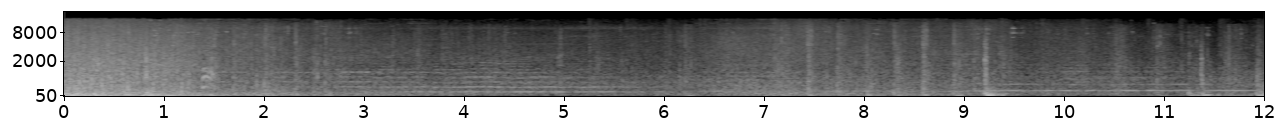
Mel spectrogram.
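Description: Footsteps crunch on rock and gravel.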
